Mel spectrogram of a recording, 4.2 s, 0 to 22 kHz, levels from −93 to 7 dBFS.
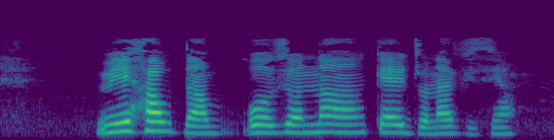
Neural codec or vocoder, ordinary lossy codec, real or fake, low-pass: none; MP3, 32 kbps; real; 7.2 kHz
